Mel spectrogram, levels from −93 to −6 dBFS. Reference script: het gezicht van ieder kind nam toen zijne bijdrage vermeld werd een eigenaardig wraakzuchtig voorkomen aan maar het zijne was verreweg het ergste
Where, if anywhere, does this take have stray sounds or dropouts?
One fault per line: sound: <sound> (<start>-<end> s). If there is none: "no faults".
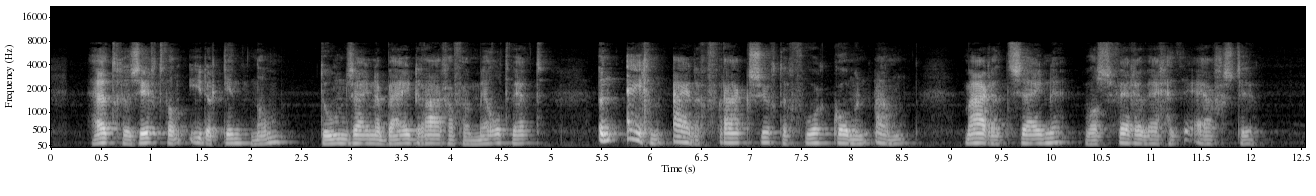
no faults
